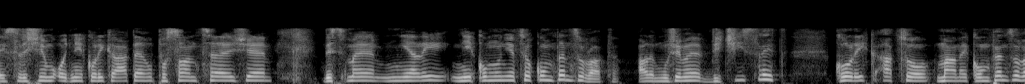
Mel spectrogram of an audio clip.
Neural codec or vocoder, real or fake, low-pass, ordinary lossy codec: codec, 16 kHz, 2 kbps, FunCodec, trained on LibriTTS, 25 frames a second; fake; 5.4 kHz; MP3, 32 kbps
